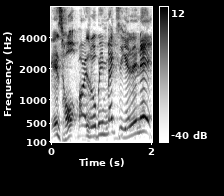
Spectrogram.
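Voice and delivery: put-on English accent. Mimicking a woman from the video in an English accent. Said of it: "you need to do one video where you speak English like this".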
